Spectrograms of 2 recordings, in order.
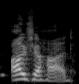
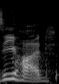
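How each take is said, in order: First: The name begins with a vowel sound. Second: The name begins with a z sound. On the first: The speaker calls it right. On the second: The speaker calls it wrong.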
